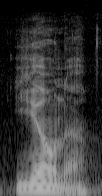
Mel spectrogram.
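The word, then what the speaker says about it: יונה: but it's Yud Vav Nun He, and it's pronounced Yonah. Now, how do we say that? Jonah. So Yonah is a dove.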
